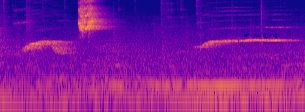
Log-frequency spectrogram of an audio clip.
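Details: Senegal parrot producing a soft, low whistled note, then one sharp, piercing high squawk, then a long, steady whistled tone that rises slightly and holds over a faint background hum.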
